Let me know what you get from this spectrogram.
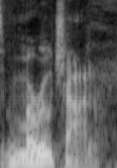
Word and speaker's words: Maruchan: Y'all prefer Top Ramen or Maruchan? – It's Maruchan. You added all type of letters.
